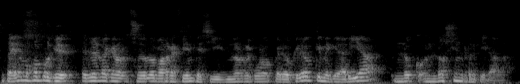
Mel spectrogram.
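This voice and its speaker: A man leading a relaxed podcast among friends, rambling a little as he steers the talk. He speaks quickly, and the room around him rings noticeably. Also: mid-range voice, roomy sound, muffled recording, slight background noise. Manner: guiding the talk, hesitant and rambling. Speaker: podcast host. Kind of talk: casual chat among friends.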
